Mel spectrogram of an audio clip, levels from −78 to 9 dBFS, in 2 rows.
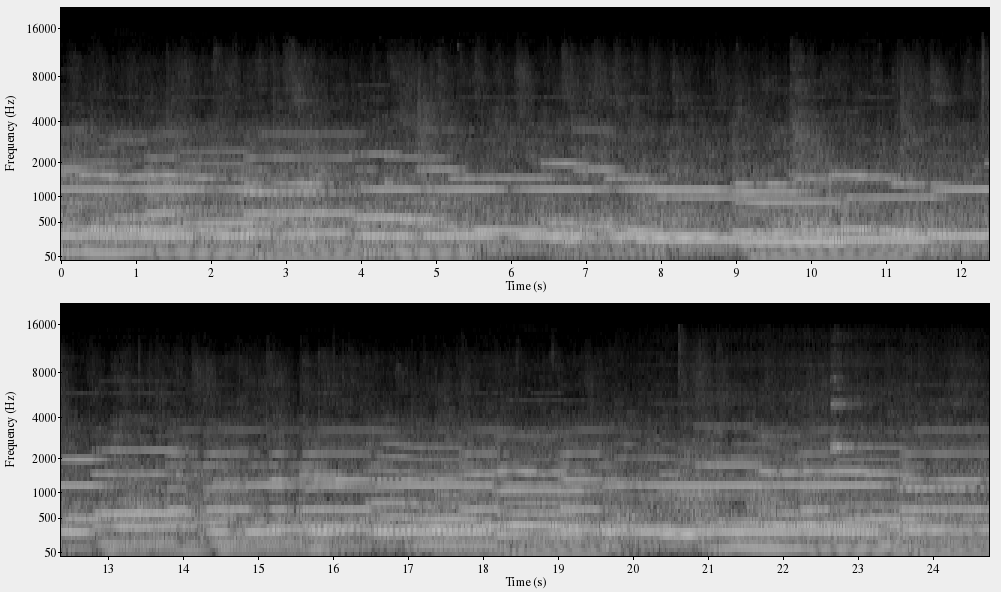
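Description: From about 19.75 s to the end, there's crude rate conversion. Samples get dropped without any filtering, which fits a 48 kHz to 44.1 kHz change. That leaves a gritty, inharmonic fizz riding on loud and bright moments, sitting roughly 30 dB under the sound.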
